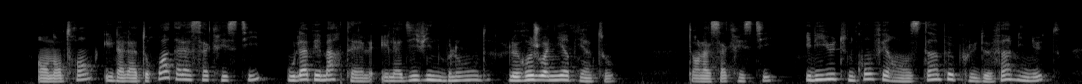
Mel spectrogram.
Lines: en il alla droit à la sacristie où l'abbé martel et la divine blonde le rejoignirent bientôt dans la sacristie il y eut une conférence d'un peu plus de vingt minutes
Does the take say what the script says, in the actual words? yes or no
no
